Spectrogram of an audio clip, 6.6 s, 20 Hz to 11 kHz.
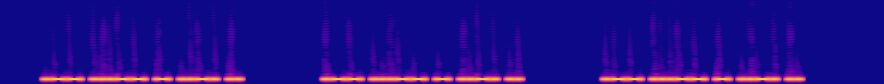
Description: Morse code, heard as a keyed tone, about 40 wpm, 700 Hz. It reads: W3TFI W3TFI W3TFI
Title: USA Call Signs - 5 Characters - Repeated 3x - 40wpm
